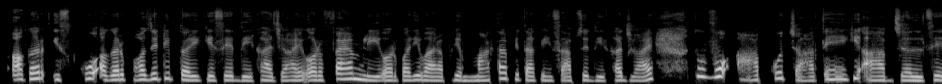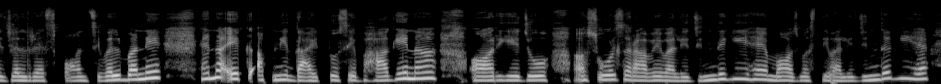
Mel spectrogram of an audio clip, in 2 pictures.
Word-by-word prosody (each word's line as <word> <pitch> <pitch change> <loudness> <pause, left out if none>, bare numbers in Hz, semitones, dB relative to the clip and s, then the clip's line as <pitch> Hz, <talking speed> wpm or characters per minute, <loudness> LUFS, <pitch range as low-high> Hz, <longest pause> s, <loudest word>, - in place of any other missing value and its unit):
अगर 255 +5 +4
इसको 225 +4 -3
अगर 215 +1 +3
पॉजिटिव 245 +6 0
तरीके 195 -2 +1
से 195 +1 -2
देखा 180 +2 -2
जाए 185 +2 -3
और 200 - +2
फैमिली 245 -7 +4
और 190 - 0
परिवार 195 -2 +1
आपके 195 +3 -3
माता-पिता 200 +2 -1
के 190 +1 -8
हिसाब 175 -1 -5
से 200 - -1
देखा 180 +1 -4
जाए, 180 +7 -1 0.4
तो 370 -1 +3
वो 365 0 +7 0.2
आपको 210 +8 -4
चाहते 180 +3 -4
हैं 230 0 +1
कि 290 - 0
आप 190 -1 0
जल्द 180 -2 +1
से 200 -2 0
जल्द 180 -1 0
रिस्पॉन्सिबल 175 +2 0
बने 230 +6 +7 0.5
है 260 - +4
ना, 325 +2 +7
एक 255 -7 +3
अपने 210 +1 -1
दायित्व 180 +1 -1
से 190 - -3
भागे 190 +9 +2
ना 270 +2 +5 0.4
और 185 0 +2
ये 195 0 0
जो 195 0 +3 0.3
अ, 195 - +1
शोर-शराबे 195 -4 0
वाली 170 -2 -1
ज़िन्दगी 240 +7 +1
है, 225 -1 +1
मौज़-मस्ती 185 -3 -3
वाली 170 0 -3
ज़िन्दगी 265 +7 0
है 250 +1 +2
195 Hz, 160 wpm, -21 LUFS, 180-230 Hz, 0.5 s, वो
